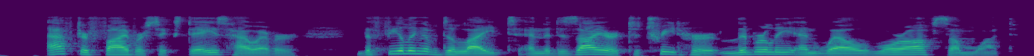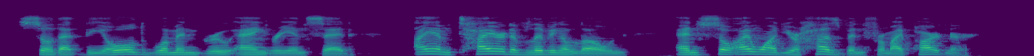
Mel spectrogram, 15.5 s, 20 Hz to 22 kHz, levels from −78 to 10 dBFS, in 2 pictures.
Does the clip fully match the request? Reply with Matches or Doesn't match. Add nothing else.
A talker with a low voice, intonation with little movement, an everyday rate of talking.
Doesn't match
